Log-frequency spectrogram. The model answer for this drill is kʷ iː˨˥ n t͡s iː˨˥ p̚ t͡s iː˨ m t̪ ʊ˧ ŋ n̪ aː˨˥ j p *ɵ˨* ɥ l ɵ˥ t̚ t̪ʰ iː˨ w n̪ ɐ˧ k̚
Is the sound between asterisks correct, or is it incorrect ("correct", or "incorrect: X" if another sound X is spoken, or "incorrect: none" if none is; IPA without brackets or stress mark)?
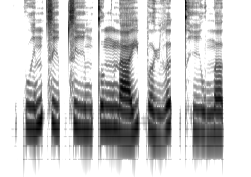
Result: correct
